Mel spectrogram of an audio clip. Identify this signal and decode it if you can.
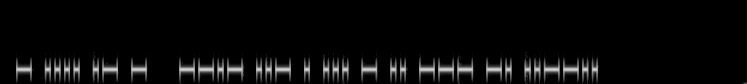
Morse code, heard as a keyed tone, about 25 wpm, 700 Hz. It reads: THAT QUESTION?
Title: Sentences from Top 400 Words and Abbreviations 25wpm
